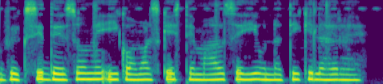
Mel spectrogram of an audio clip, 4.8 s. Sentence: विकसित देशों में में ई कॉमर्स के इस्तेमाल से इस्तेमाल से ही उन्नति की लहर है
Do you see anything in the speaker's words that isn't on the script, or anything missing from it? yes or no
yes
